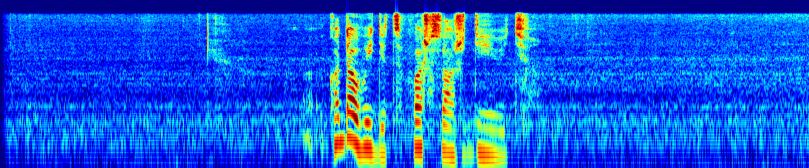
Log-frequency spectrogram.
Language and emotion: Russian, neutral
